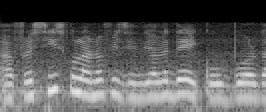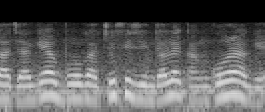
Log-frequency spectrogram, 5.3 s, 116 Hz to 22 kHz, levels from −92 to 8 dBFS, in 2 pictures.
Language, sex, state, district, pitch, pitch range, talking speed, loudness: Chakma, female, Tripura, West Tripura, 235 Hz, 220-255 Hz, 170 wpm, -13 LUFS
